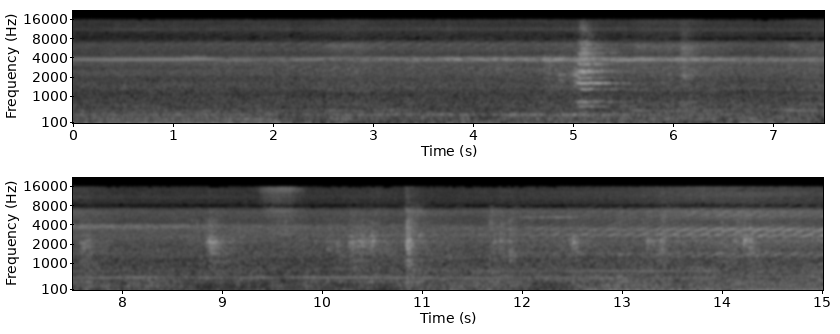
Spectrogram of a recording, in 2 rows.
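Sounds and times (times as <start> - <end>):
thin high whine: 0.0 - 15.0
train running rumble: 0.0 - 15.0
train horn toot: 4.6 - 6.6, 12.4 - 15.0.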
